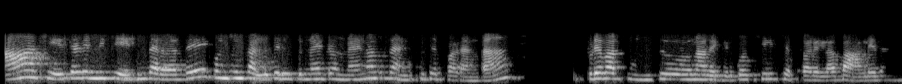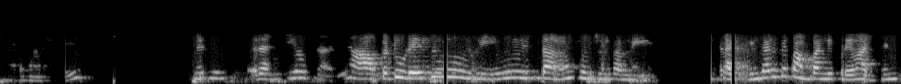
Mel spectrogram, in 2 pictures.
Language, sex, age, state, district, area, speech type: Telugu, female, 18-30, Andhra Pradesh, Konaseema, urban, conversation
